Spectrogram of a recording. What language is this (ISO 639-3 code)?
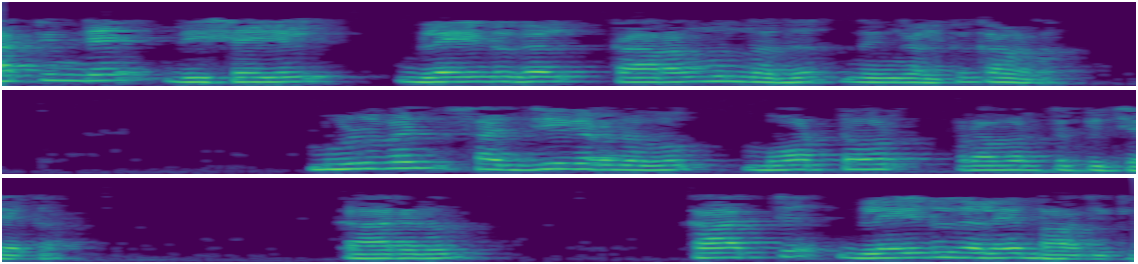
mal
